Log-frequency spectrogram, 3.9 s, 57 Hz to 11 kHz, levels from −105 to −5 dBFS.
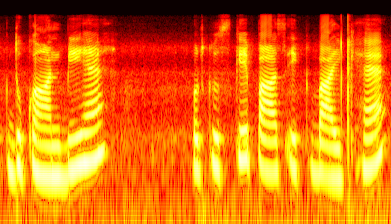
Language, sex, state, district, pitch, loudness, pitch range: Hindi, female, Assam, Sonitpur, 215 Hz, -15 LUFS, 200-240 Hz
